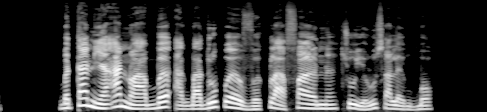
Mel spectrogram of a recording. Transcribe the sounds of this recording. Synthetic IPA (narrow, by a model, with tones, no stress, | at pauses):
be˨t̪a˦nĩ˨a˨a˦nɔ̃˨a˨bɛ˦ʔa˨ɡ͡ba˨d̪ɾo˦ɸɛ˦˨vɛ˨k͡pla˦˨fã˦ɛ˦nɛ̃˦t͡ʃo˦je˨ɾu˦sa˦lɛ˨mɡ͡bɔ˦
